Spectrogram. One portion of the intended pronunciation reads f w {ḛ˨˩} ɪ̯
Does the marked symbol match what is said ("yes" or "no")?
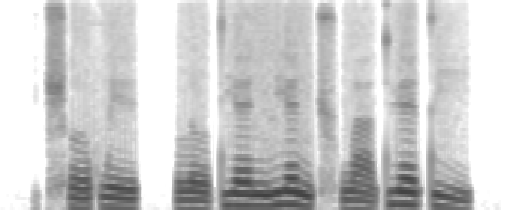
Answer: no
